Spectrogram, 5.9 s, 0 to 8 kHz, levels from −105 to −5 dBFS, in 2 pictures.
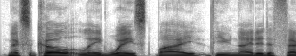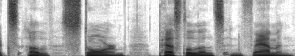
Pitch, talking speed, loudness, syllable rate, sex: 130 Hz, 120 wpm, -18 LUFS, 4.4 syllables/s, male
